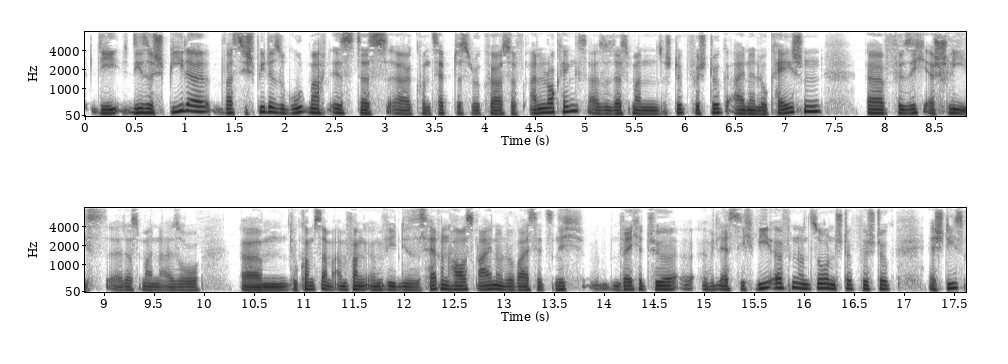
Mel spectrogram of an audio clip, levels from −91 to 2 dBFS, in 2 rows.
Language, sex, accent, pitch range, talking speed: German, male, German, 115-140 Hz, 210 wpm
